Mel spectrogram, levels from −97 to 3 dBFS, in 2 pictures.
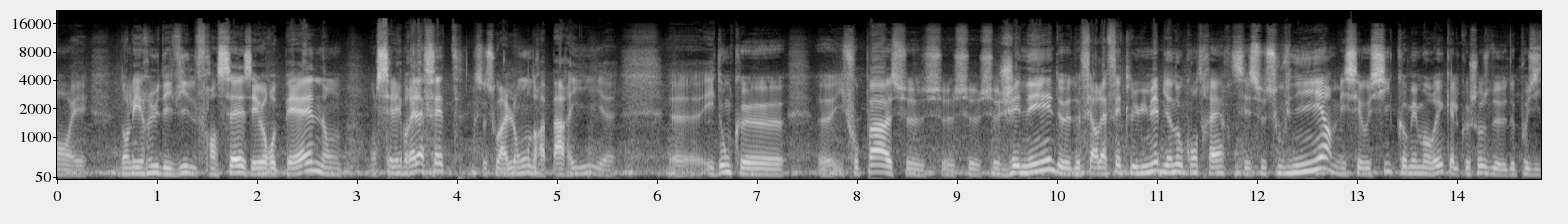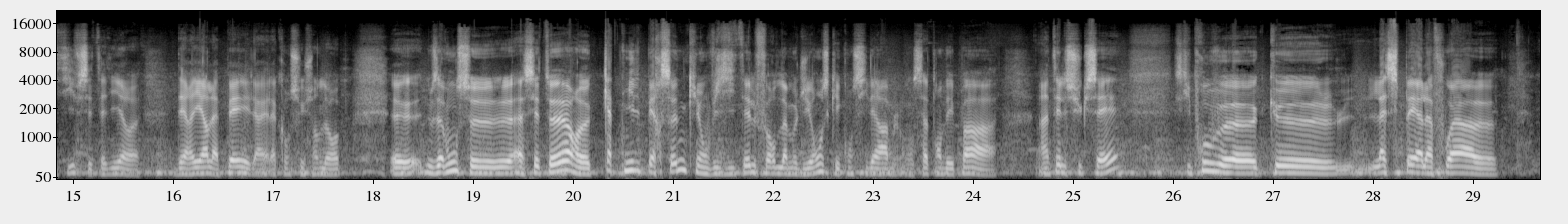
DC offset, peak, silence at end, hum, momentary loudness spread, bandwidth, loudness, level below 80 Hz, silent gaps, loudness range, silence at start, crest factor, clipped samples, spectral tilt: under 0.1%; 0 dBFS; 0.15 s; none; 13 LU; 18 kHz; -16 LUFS; -64 dBFS; none; 5 LU; 0 s; 18 dB; under 0.1%; -3 dB/octave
